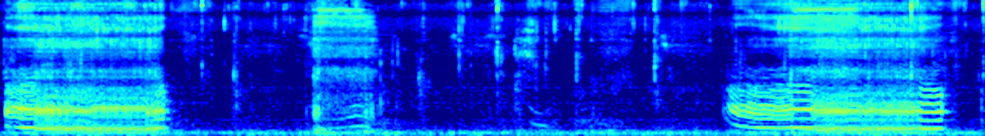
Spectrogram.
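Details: Pugs Kou, Gen and Shun, three dogs asleep together at night; two long buzzy, harmonic snores frame a quiet stretch of soft breathing and faint rustles, over a steady low hum.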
